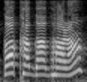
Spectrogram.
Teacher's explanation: तो क, ख, ग, घ, जो इनका उच्चारण स्थान है, हमेशा कंठ से, गले से ही इनकी आवाज़ निकलेगी, गले से ही ये बोले जाएंगे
